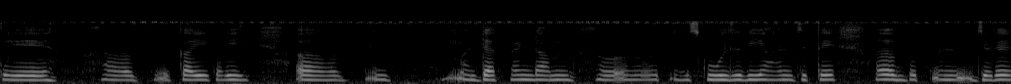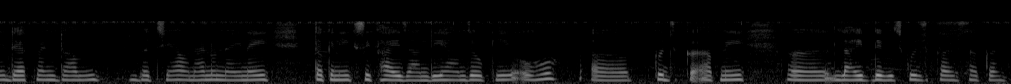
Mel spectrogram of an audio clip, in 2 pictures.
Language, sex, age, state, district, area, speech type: Punjabi, female, 18-30, Punjab, Rupnagar, urban, spontaneous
